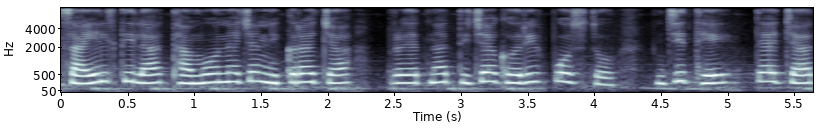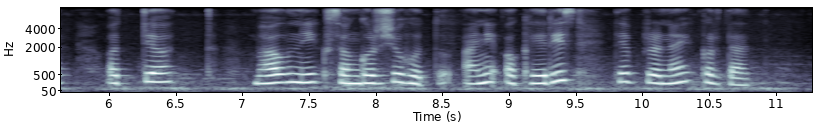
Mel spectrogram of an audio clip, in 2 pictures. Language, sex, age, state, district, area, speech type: Marathi, female, 18-30, Maharashtra, Wardha, rural, read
